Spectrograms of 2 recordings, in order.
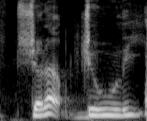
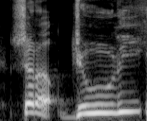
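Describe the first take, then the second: First: Mock snap. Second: High, slow, loud mock yell; yelling Shut up, Julie much higher and slower; laughing yell. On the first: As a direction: snap it back at her. Repeated retort to lunch lady. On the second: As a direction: stretch it out, cracking up. Repeated retort, laughing harder.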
